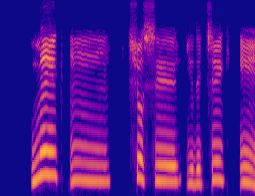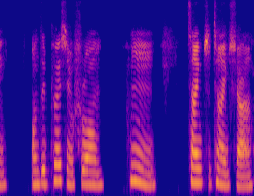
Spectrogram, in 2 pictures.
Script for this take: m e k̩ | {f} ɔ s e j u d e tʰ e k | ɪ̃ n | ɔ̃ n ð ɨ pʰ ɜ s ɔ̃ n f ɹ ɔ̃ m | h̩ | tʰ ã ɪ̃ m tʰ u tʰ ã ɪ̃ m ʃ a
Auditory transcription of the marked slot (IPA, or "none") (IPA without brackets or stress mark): ʃ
